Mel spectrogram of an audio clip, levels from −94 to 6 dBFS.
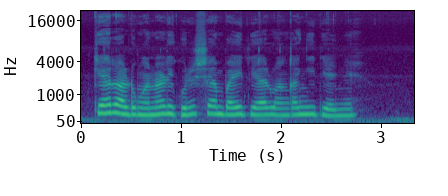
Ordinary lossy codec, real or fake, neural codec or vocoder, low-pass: none; real; none; none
